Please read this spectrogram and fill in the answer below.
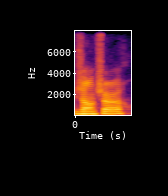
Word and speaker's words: Jean-Charles: Or do you not pronounce the S on Jean-Charles? Yeah, I don't pronounce it, but I think that's just me being hoity-toity.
